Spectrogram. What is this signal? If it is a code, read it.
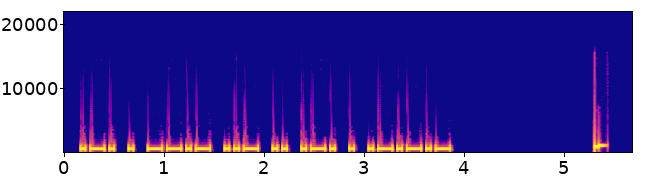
Morse code, heard as a keyed tone, about 25 wpm, 700 Hz. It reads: REQUIRE.
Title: Sentences from Top 1000 Words - Review Part 6 - 25wpm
